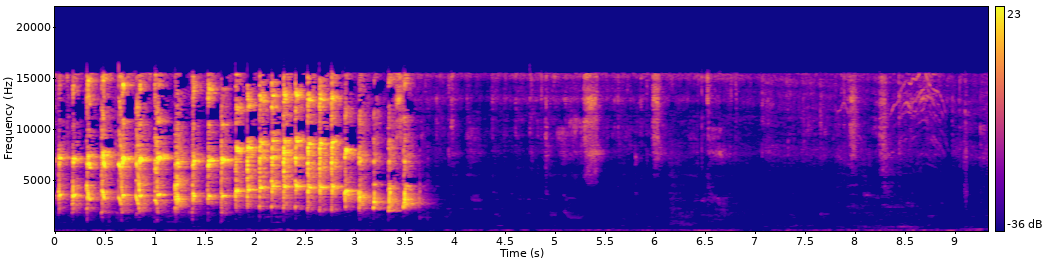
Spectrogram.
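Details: Lovebirds, two pairs, calling without pause in a rapid series of about two shrill, harsh notes per second for roughly four seconds, then quieter faint chatter over a steady low hum.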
